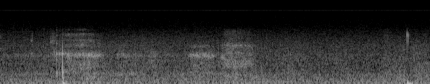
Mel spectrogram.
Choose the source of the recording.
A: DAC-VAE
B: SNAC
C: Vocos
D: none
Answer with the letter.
D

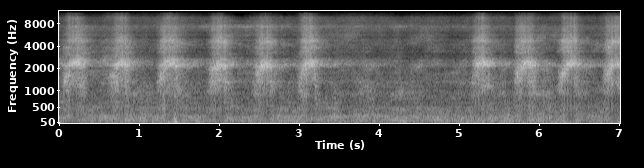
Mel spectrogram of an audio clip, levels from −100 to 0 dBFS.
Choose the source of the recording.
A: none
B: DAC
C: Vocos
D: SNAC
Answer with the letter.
D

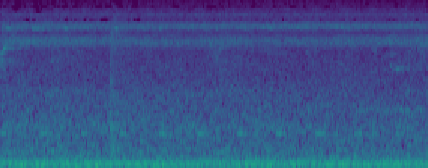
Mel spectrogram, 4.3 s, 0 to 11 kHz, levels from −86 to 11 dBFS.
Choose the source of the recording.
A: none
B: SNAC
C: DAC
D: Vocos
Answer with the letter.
A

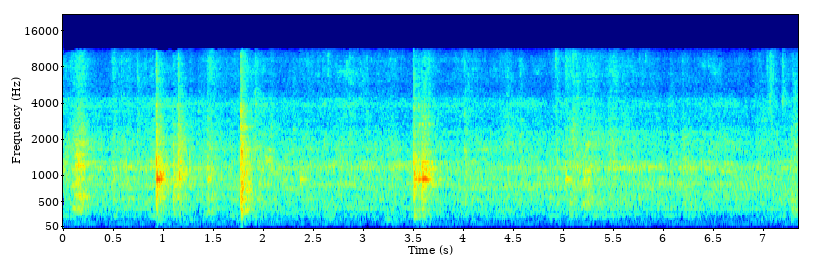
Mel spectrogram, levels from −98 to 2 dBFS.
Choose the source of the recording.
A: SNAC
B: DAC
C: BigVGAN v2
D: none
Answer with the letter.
D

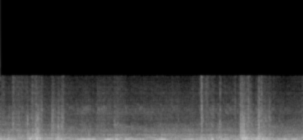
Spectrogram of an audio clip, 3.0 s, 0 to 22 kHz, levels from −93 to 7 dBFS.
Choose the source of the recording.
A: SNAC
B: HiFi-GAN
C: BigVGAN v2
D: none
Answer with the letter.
A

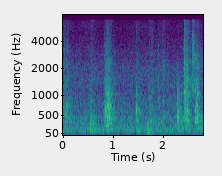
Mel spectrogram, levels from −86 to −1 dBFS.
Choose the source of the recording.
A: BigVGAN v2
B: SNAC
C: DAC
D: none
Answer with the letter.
D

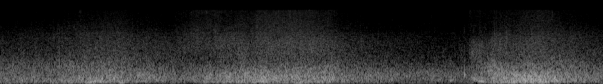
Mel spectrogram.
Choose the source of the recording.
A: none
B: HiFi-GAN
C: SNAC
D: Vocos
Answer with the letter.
A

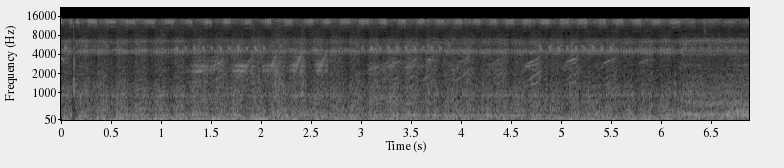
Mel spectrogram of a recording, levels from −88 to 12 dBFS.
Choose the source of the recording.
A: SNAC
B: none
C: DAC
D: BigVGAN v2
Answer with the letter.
B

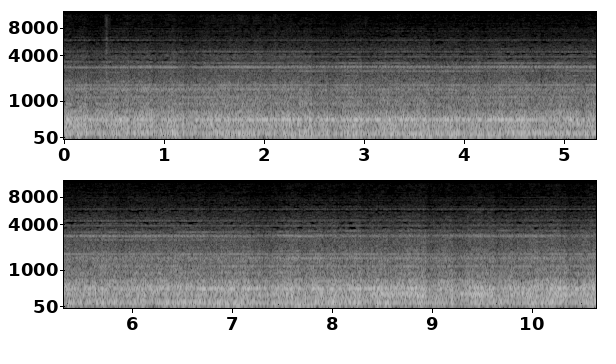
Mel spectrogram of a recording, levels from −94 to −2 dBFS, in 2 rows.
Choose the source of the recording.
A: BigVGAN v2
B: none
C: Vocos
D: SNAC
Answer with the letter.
B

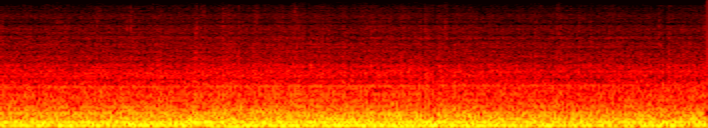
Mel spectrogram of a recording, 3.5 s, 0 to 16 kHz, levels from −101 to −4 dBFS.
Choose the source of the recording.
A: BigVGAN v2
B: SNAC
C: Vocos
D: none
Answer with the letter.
D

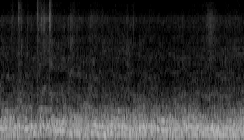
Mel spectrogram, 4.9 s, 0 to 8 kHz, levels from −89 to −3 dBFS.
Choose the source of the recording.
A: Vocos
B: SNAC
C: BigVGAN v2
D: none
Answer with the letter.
B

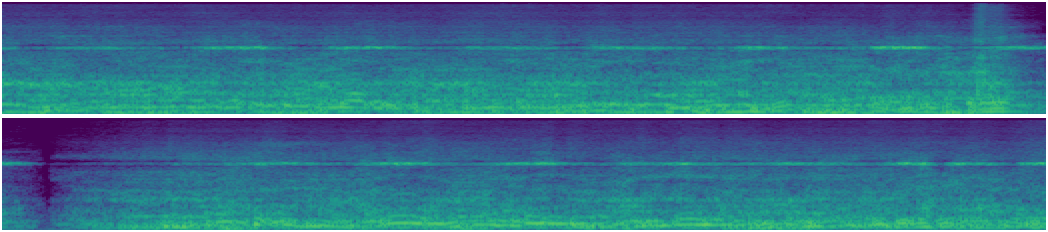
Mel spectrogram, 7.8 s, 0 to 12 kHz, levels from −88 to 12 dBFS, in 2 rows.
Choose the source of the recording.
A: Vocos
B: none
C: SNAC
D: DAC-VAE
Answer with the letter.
C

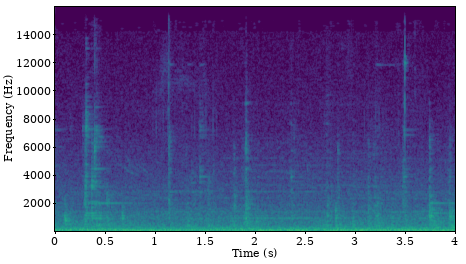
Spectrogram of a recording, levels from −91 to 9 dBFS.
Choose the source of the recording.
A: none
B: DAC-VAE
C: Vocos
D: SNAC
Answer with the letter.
A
